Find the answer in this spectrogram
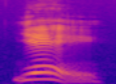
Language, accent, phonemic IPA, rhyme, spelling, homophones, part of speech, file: English, US, /jeɪ/, -eɪ, yay, yea / Ye, interjection / adverb / noun, En-us-yay.ogg
- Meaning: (interjection) 1. An expression of happiness 2. Misspelling of yea; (adverb) Alternative spelling of yea; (noun) Cocaine (powder or crack)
